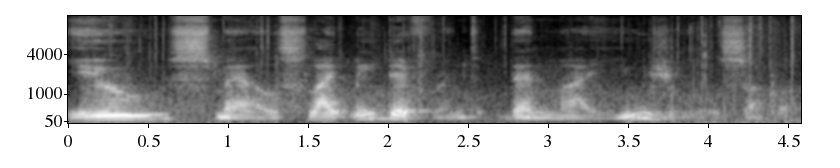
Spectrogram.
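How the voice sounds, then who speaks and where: A put-on character voice from a man, medium in pitch with very wide pitch swings, at a fairly slow pace. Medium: read story. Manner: predatory, savoring, taunting.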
